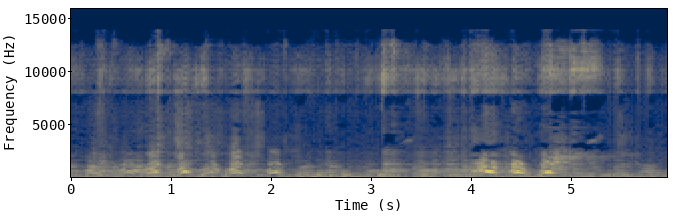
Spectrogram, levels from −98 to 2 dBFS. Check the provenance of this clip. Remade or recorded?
remade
